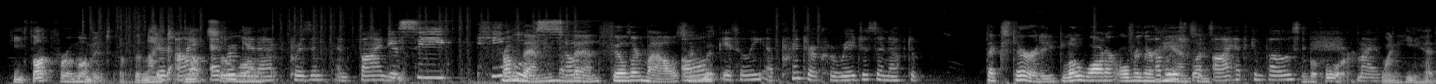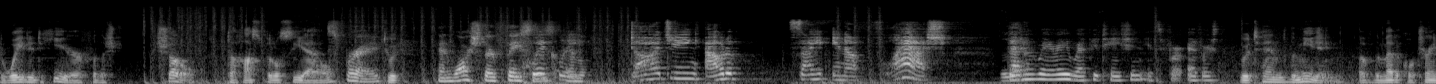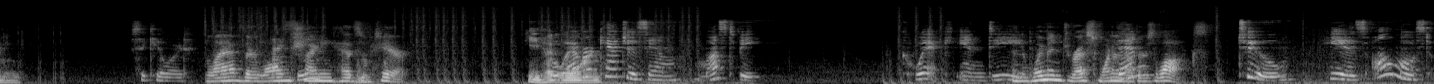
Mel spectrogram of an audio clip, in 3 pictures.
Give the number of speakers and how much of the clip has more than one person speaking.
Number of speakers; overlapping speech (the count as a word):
four, about 24%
